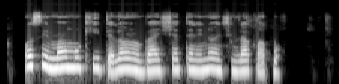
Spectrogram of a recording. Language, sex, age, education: Yoruba, female, 15-29, tertiary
